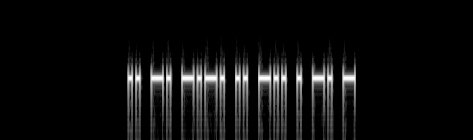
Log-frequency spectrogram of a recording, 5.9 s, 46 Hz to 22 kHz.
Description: Morse code, heard as a keyed tone, about 25 wpm, 690 Hz. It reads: INCIDENT
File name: 8 Letter Words - First 3 Letters Given - 25wpm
